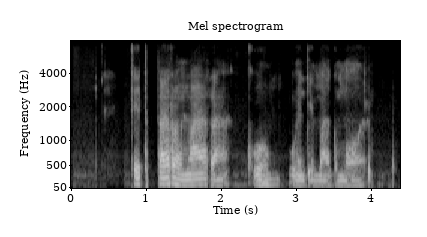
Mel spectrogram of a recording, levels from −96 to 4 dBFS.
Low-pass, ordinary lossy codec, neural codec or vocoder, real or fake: 7.2 kHz; none; codec, 16 kHz, 4 kbps, FreqCodec, smaller model; fake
